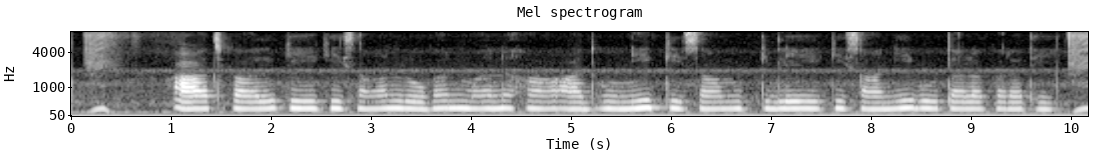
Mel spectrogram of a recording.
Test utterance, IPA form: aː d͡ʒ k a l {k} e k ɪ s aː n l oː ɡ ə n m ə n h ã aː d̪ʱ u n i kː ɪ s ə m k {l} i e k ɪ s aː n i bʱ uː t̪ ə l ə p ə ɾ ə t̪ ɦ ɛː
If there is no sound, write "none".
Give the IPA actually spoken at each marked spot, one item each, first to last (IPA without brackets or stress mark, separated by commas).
k, l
